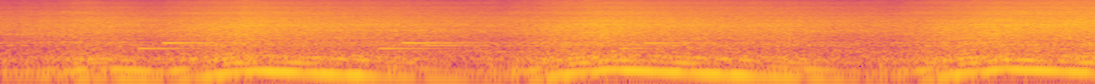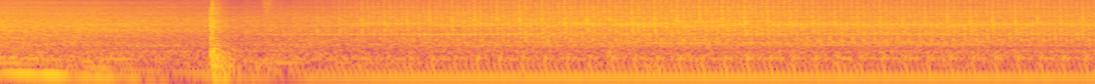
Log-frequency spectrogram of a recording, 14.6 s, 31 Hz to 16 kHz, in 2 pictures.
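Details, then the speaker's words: Rover 75, after injector work: three quick revs rise and fall cleanly, then steady even idle with no rattle; running as it should. "Yeah, that is now running as it should be. Nice. Well, that's it. It's just running as sweet as a nut."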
